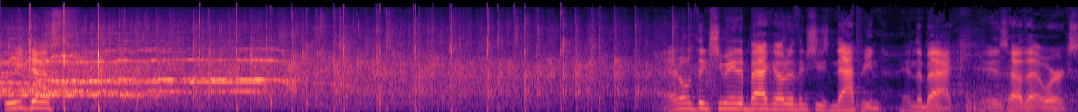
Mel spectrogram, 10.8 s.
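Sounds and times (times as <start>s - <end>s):
speech: 0.0s - 0.8s, 6.8s - 10.7s
people clapping: 0.0s - 7.4s.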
